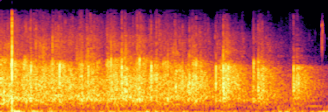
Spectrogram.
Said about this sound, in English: A round of applause, please, as they celebrated their wedding.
